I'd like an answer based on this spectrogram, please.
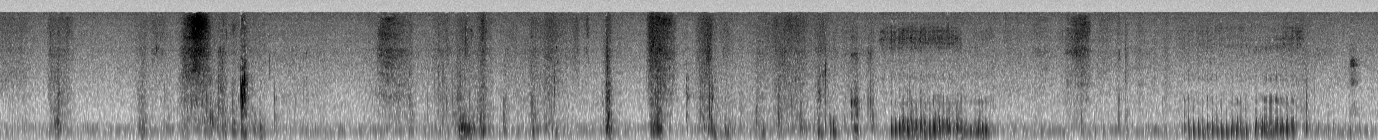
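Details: Memzy, a pet dog, playing after waking its owner: soft scattered snuffles and clicks, then two low, rough growl-like bursts near the end, each about a second long.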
